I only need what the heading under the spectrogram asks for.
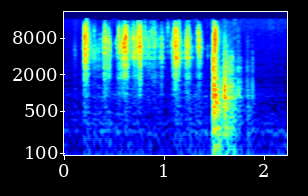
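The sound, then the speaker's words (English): Seven dice rattle and clatter across a hard surface in a quick burst of sharp clicks, ending with a louder tumble before settling, with no voices. “So I have seven dice.”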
